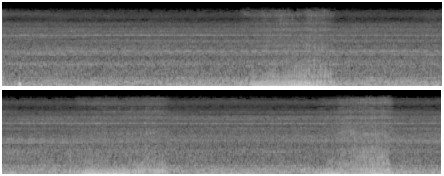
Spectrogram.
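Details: Sleeping black Labrador puppy at bedtime: three low, buzzing snores at a slow pace over steady background hum, likened to a grown man snoring; puppy snoring.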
